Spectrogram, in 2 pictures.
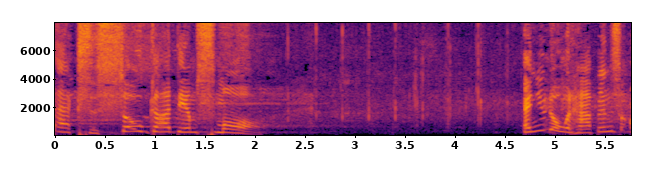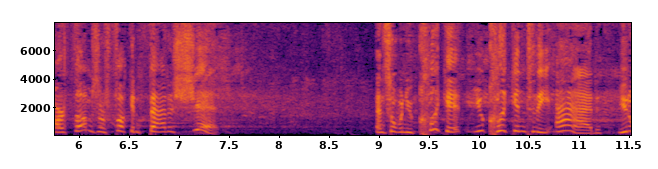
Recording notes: A Keynote: Web Summit 2016, Lisbon, Portugal. It's one of the biggest conferences in the world and you know me, I like a crowd.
